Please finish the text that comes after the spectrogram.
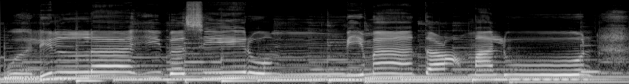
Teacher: nun sukun atau tanwin diubah menjadi mim dan dibaca dengan dengung atau gunnah. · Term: iqlab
